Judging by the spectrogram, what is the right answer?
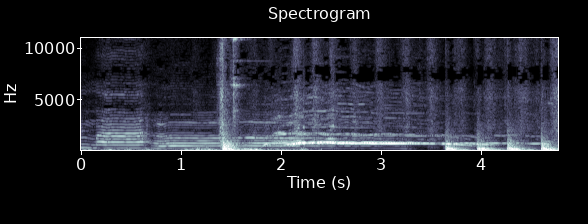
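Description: A singing voice over a song: a sung line, a sharp knock about a second and a half in, then one long held note, followed near the end by a run of four or five heavy thumping beats.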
